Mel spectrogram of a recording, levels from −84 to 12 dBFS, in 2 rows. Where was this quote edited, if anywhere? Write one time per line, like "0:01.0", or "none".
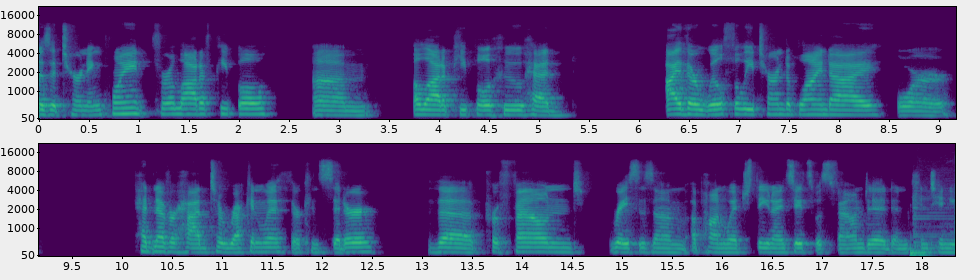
none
